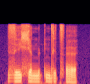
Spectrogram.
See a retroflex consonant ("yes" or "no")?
yes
